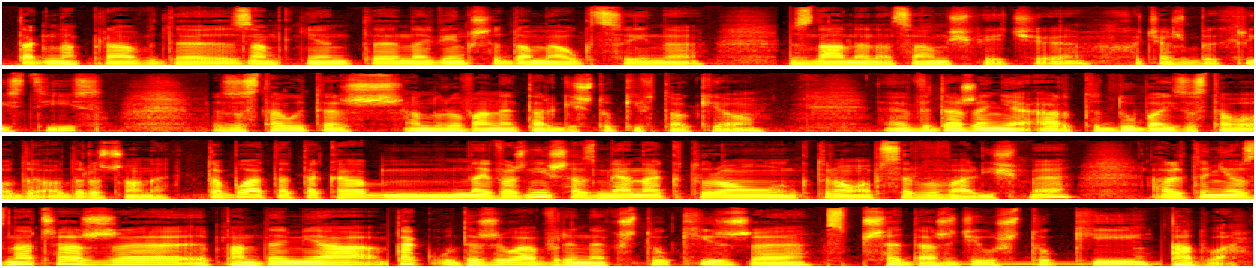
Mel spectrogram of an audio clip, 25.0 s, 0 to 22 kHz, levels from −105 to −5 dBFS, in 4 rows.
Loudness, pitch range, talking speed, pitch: -25 LUFS, 105-120 Hz, 115 wpm, 110 Hz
